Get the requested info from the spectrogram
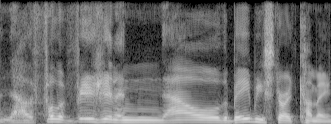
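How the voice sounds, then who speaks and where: Ordinary pitch variation marks a man's speech, delivered at a moderate speed. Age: 60s. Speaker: radio host and Bible teacher. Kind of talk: sermon-style teaching on a talk show. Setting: on the road, remote broadcast. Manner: animated.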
